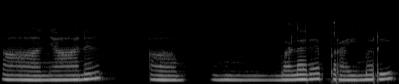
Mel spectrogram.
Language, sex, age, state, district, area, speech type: Malayalam, female, 18-30, Kerala, Thiruvananthapuram, rural, spontaneous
